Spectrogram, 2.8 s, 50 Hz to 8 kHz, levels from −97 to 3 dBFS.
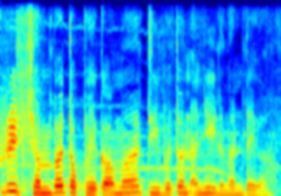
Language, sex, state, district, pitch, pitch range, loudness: Wancho, female, Arunachal Pradesh, Longding, 215 Hz, 195-235 Hz, -16 LUFS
